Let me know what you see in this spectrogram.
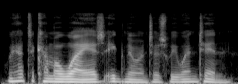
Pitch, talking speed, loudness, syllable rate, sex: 120 Hz, 275 wpm, -16 LUFS, 6.3 syllables/s, male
